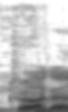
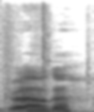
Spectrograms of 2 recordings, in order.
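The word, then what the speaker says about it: Draugr: there if I were Drago not dragger I'm saying it wrong all this time I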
